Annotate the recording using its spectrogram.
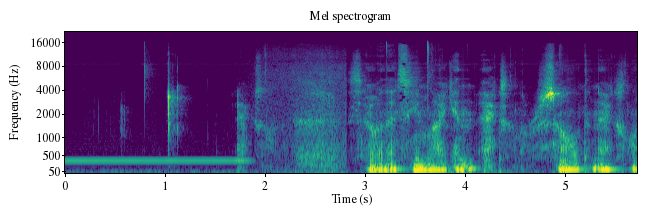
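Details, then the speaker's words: Simulated Weber test in an ASMR cranial nerve exam roleplay: a struck tuning fork is placed on the forehead and gives a steady pure hum, followed by soft whispered and spoken voice asking if the tone is heard equally in both ears. "so again I'll be striking the tuning fork this time I'll be placing it on your forehead like so and you'll just let me know if you can hear the sound"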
